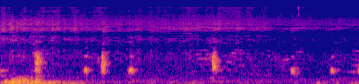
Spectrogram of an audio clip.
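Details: Bantam (ayam Kate) hen showing signs of being ready to lay: soft, short clucks, single or in quick pairs, spaced irregularly at roughly half-second to one-second gaps, with a brief low thump at the start and quiet background hiss.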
